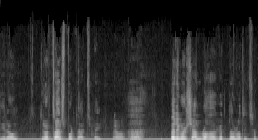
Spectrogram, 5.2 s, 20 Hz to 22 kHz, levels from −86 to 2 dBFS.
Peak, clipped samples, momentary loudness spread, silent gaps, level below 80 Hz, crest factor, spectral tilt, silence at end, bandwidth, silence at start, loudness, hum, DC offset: -4 dBFS; under 0.1%; 16 LU; none; -50 dBFS; 18 dB; -6.5 dB/octave; 0 s; 19 kHz; 0 s; -23 LUFS; none; 8%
